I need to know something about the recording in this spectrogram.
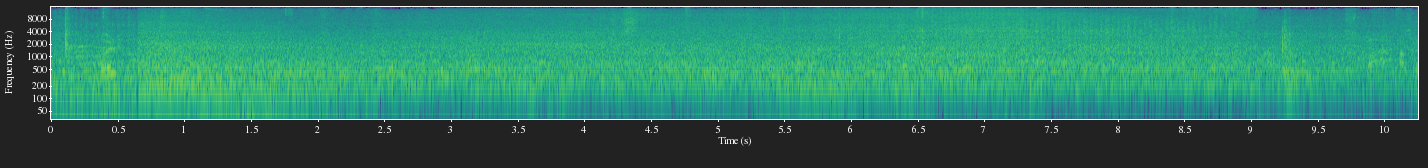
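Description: Street traffic and crowd chatter murmur in the background outdoors.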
